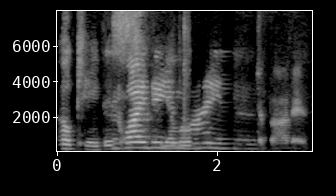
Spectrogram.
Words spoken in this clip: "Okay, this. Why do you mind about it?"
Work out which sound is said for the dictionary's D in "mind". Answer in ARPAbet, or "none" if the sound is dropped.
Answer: none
